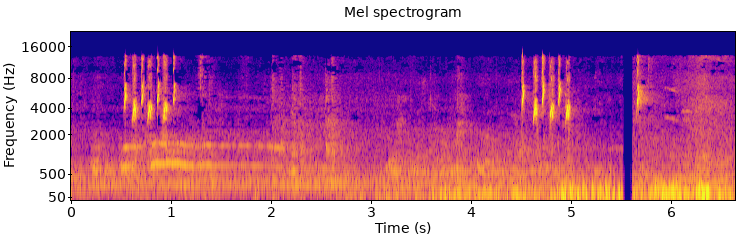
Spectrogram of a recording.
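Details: Goldfinch said to be ready to mate: two short clusters of quick high chirps against background noise, with a faint steady whistle from another sound source early on.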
